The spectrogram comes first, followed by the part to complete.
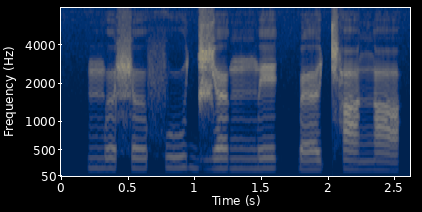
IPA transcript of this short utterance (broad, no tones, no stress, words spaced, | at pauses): mɵɬɵfu d͡ʑœ ŋ͡me k͡pœcʰɑŋɑ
